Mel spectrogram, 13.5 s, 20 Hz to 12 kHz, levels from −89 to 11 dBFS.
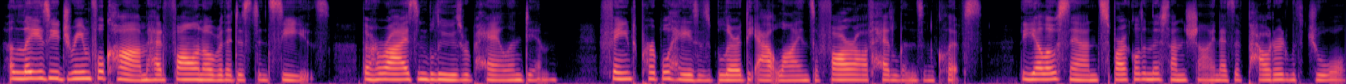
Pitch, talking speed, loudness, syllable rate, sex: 215 Hz, 185 wpm, -18 LUFS, 5.1 syllables/s, female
